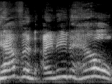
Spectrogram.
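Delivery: very high, slow, squeaky chipmunk voice. Pressing close to the microphone, asking the man on the phone for help: sounds like a chipmunk. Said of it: "You sound like a chipmunk".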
